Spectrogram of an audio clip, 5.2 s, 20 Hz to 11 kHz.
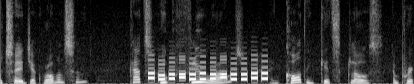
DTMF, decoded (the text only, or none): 915023502296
